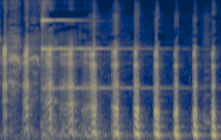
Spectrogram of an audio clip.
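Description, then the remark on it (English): A small bell is struck hard once with a whole hand coming down across it, its bright ring lingering thinly, while rhythmic bursts of laughter pulse steadily beneath it and gradually spread apart. “I gotta stop hitting that bell so hard.”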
